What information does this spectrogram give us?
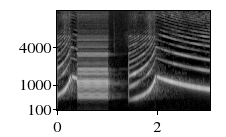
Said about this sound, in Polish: Sygnał karetki pogotowia i wozu strażackiego większość z nas zna doskonale. A rowerowa karetka?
